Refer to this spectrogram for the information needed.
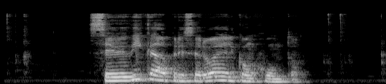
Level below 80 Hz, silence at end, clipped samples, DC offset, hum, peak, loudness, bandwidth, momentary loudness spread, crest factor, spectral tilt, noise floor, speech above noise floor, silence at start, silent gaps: -58 dBFS; 0.85 s; under 0.1%; under 0.1%; none; -2 dBFS; -15 LUFS; 11.5 kHz; 9 LU; 14 dB; -5.5 dB/octave; -62 dBFS; 48 dB; 0.9 s; none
